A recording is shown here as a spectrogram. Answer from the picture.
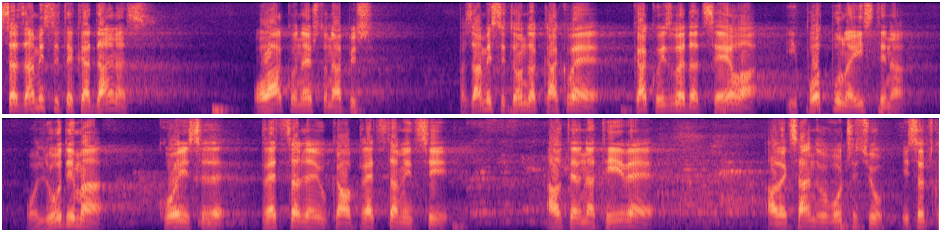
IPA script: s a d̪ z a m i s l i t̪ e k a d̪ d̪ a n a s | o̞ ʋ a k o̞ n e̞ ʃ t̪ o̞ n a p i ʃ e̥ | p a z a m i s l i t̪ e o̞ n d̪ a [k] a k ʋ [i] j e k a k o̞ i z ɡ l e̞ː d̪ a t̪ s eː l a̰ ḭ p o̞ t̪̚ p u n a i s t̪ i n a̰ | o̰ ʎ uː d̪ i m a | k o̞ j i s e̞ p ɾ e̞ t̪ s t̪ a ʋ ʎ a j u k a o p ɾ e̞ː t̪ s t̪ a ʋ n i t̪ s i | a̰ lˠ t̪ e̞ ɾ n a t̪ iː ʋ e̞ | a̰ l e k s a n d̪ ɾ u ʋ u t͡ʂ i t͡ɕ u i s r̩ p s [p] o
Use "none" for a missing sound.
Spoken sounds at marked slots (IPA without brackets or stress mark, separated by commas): k, a, k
